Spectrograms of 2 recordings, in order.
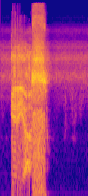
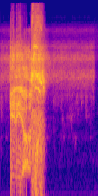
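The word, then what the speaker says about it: ἴδιος: Idios. Idios. Yeah, and that would be the pronunciation in the Greek for this word own.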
